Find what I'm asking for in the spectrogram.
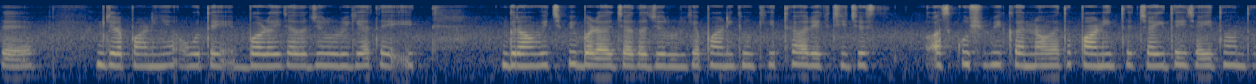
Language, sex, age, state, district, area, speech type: Dogri, female, 18-30, Jammu and Kashmir, Kathua, rural, spontaneous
